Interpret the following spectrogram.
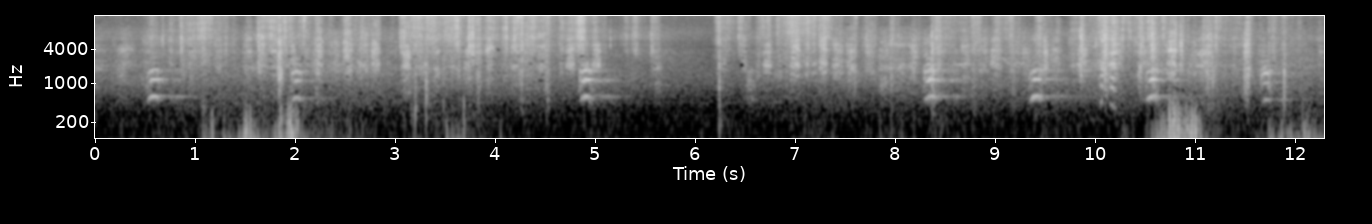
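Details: Playing blue French Bulldog letting out about six short, high, yappy barks at irregular intervals, with occasional deep thuds and rustling between them.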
